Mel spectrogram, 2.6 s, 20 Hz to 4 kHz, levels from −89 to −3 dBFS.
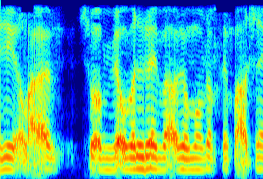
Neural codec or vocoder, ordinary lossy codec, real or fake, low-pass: autoencoder, 44.1 kHz, a latent of 192 numbers a frame, MeloTTS; MP3, 32 kbps; fake; 3.6 kHz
